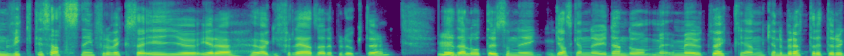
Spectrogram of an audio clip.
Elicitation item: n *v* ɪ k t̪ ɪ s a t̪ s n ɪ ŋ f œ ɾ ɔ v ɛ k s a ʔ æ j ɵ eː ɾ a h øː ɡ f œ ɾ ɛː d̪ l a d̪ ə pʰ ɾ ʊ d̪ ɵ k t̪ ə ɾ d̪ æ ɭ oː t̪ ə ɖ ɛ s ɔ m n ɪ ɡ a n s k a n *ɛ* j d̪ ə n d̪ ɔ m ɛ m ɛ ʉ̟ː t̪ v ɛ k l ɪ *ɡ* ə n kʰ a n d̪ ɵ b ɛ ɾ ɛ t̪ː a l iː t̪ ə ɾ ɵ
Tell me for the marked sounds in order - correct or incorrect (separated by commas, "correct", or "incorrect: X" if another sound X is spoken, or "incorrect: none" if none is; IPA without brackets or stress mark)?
correct, incorrect: œ, incorrect: ŋ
